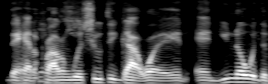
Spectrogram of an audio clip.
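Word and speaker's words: Ncuti Gatwa: And I've got to learn to pronounce that guy's name properly. Shuti Gatwa. Shuti Gatwa.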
